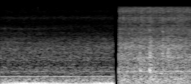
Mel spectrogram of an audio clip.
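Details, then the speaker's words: Car at idle, heard at exhaust muffler with paper held to it: deep, uneven idle pulsing strong then weak, rough from a vacuum leak; purge control solenoid valve hose disconnected, likely knocked off by air-gun engine bay cleaning. "좀 많이 바람이 나왔다가 배기가스가 많이 나왔다, 적게 나왔다 그러네요. 부르릉 부르릉 들리시죠? 부르릉 부르릉."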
